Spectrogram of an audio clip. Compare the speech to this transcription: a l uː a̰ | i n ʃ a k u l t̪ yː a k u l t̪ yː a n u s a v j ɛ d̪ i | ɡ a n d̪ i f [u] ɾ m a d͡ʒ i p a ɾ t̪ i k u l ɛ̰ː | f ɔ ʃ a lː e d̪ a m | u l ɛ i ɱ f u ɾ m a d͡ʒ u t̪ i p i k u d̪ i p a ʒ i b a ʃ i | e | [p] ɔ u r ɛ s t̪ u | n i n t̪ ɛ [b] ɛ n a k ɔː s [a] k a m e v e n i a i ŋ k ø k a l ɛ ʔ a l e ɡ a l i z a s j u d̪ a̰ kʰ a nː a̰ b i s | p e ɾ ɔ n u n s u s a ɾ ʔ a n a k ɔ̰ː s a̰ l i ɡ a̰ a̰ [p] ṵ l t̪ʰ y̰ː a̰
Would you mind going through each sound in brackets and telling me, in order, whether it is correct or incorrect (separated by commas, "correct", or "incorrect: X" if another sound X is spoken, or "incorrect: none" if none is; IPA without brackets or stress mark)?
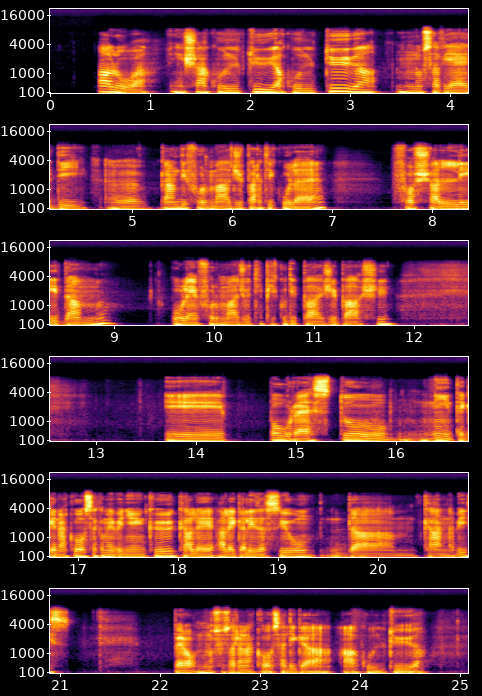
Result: correct, correct, incorrect: ɡ, correct, incorrect: k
